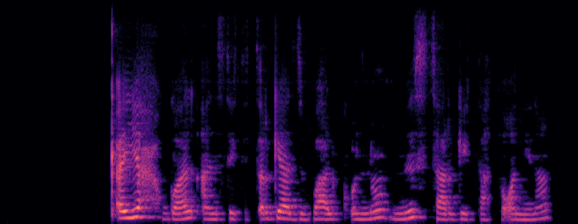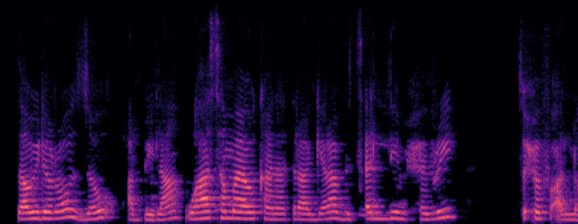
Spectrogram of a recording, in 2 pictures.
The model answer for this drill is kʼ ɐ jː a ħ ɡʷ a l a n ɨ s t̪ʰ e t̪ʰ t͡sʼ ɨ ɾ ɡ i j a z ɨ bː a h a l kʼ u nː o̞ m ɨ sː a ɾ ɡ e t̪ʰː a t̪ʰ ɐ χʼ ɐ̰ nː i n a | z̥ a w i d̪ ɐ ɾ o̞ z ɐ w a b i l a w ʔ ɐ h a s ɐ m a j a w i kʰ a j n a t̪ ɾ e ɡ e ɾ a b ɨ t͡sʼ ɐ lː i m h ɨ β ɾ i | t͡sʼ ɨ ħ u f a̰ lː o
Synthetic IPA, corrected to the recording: kʼ ɐ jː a ħ ɡʷ a l a n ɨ s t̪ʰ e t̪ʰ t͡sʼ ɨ ɾ ɡ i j a z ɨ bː a h a l kʼ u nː o̞ m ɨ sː a ɾ ɡ e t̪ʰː a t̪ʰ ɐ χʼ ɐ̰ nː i n a | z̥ a w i d̪ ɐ ɾ o̞ z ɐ w a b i l a w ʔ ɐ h a s ɐ m a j a w i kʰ a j n a t̪ ɾ a ɡ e ɾ a b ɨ t͡sʼ ɐ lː i m ħ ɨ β ɾ i | t͡sʼ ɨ ħ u f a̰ lː o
